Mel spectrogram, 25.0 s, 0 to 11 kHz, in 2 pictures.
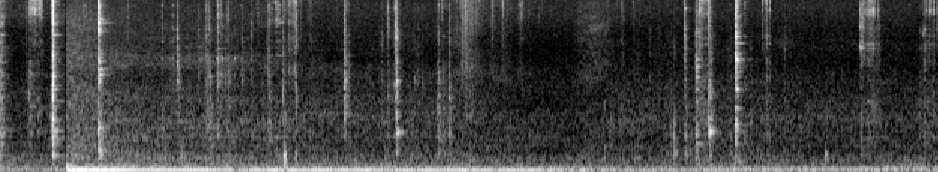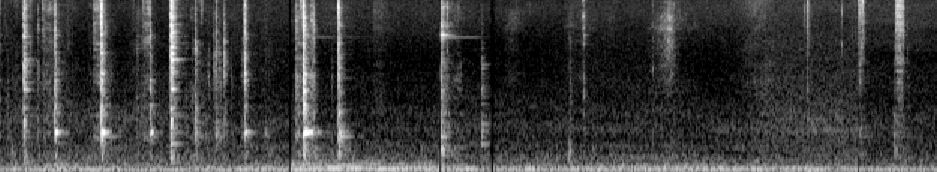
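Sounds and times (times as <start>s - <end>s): socket ratchet clicking: 11.4s - 17.1s.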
